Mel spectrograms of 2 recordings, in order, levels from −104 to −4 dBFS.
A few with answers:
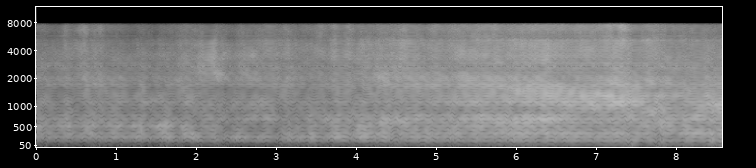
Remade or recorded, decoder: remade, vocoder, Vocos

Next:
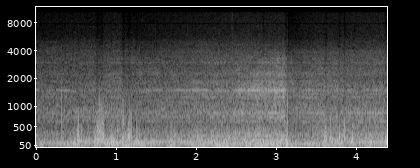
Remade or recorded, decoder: recorded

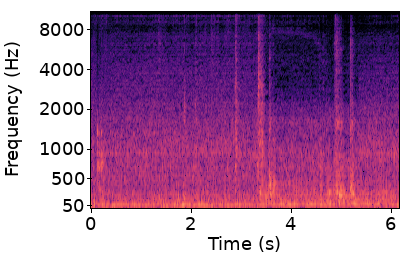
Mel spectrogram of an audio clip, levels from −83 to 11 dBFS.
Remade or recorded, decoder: remade, vocoder, Vocos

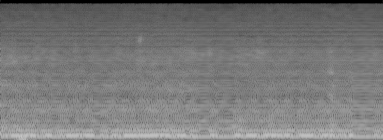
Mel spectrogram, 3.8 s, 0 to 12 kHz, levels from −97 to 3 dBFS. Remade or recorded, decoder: remade, vocoder, Vocos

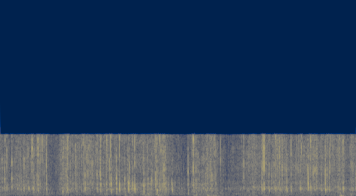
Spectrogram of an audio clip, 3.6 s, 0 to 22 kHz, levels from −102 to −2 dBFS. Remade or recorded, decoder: recorded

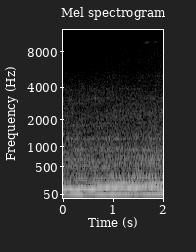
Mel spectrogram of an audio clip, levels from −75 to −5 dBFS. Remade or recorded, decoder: recorded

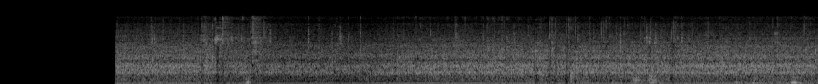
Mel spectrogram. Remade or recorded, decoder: recorded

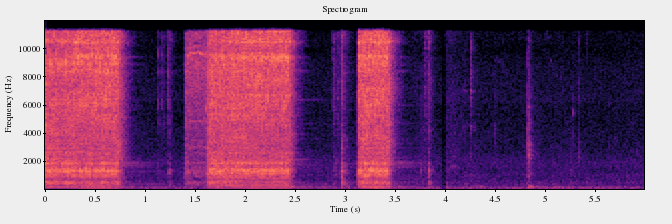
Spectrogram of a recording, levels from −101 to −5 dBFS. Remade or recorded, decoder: recorded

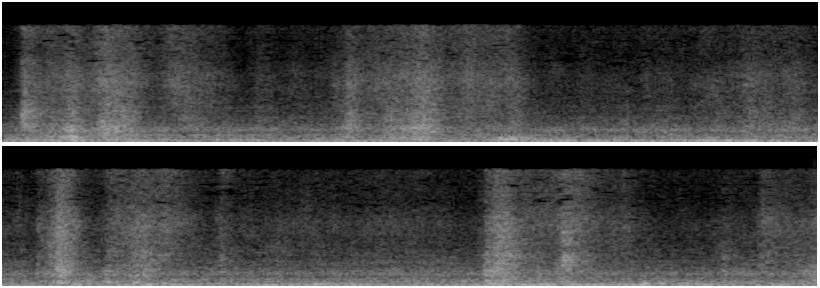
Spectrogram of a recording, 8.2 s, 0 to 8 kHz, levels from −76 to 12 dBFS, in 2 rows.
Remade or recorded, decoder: remade, vocoder, Vocos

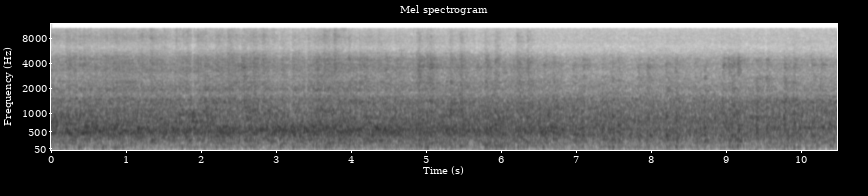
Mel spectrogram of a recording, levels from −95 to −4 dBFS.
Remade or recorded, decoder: remade, vocoder, Vocos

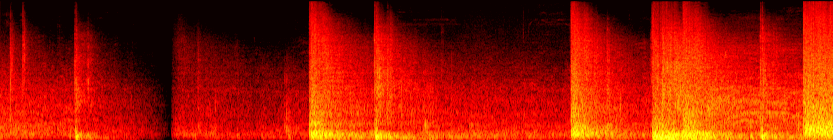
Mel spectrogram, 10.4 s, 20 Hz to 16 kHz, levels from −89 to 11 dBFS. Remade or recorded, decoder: remade, vocoder, Vocos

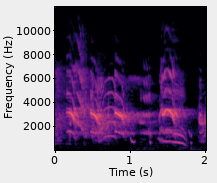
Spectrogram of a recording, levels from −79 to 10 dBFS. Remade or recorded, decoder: remade, vocoder, Vocos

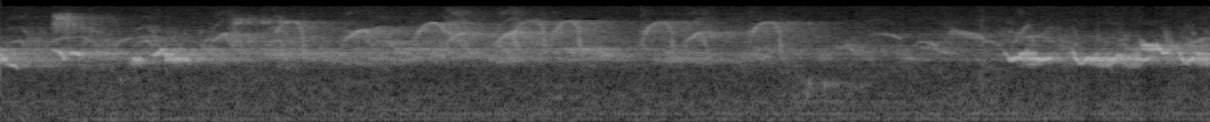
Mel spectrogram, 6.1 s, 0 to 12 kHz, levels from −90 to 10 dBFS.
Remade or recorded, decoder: remade, vocoder, Vocos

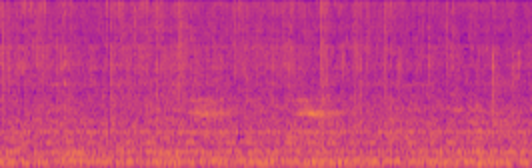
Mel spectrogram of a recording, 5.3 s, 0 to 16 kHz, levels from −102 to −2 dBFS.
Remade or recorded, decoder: remade, vocoder, Vocos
